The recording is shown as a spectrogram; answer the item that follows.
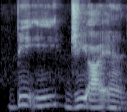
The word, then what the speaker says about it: Begin: Menachem Begin is spelled M-E-N-A-C-H-E-M B-E-G-I-N. Looks like begin. Pronounced begin.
